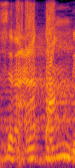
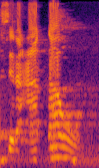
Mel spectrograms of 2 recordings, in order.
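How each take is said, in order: First: Sir'atan with a clear final n; written form sir'atan. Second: Sir'atau with n turned into w; merged ending in sir'atau. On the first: Teacher reading it as written, clear n in sir'atan. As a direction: sound the written n ending sir'atan. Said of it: "tulisannya sir'atan". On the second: Teacher showing how it is read, w-ending sir'atau. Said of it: "dibaca sir'atau". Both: Shown as a demonstration.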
